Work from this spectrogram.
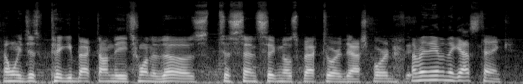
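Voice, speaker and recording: A man who built the vehicle, explaining the technical work in a relaxed, chatty way. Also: on the high side, a little fast. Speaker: vehicle builder being interviewed. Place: outdoors at a trade show.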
